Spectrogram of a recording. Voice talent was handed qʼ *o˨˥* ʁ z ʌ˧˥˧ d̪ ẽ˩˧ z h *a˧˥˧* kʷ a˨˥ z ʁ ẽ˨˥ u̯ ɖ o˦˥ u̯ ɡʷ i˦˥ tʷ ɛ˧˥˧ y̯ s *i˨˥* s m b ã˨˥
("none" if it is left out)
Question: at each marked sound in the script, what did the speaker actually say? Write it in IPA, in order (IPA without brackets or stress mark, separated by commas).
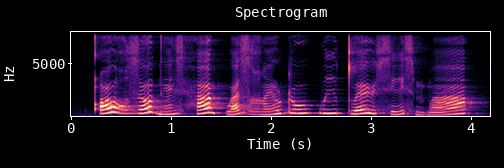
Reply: o˧˥˧, a˧˥˧, i˨˥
